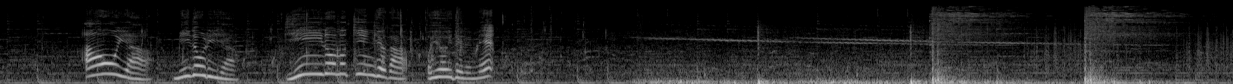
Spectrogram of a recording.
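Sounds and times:
speech: 1.2 - 5.1
firework whistling as it climbs: 6.3 - 12.3.

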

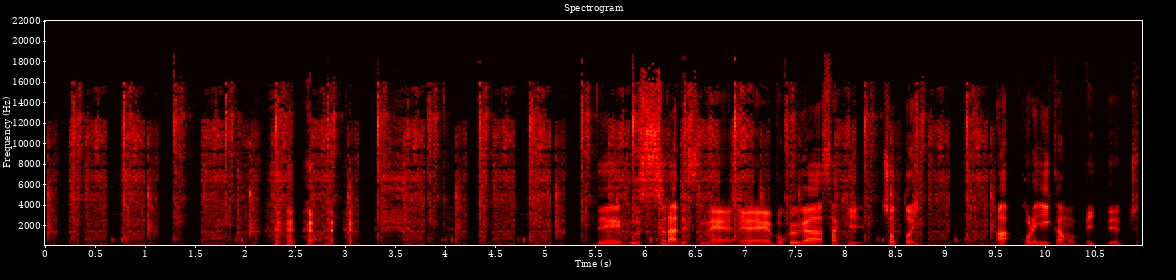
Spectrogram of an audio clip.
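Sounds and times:
looped beat built from chopped mechanical noises: 0.0 - 9.6
laughter: 2.2 - 3.6
speech: 2.3 - 3.0, 5.5 - 8.9, 9.5 - 10.9.

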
